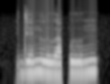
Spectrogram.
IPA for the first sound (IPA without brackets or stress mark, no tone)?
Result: d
